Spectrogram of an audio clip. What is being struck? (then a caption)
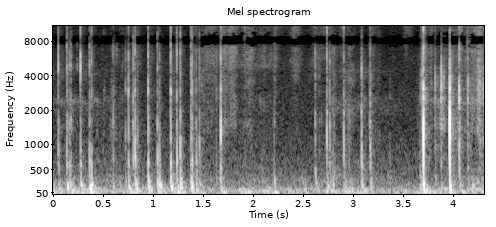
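Plastic lotion squeeze tube. A red plastic squeeze tube of body cream, about 8 oz and apparently full, is held in the hands and tapped and scratched with the fingernails. Quick, irregular dry clicks and scratchy rustles come at a fast pace, and two sharper, brighter taps stand out near the end. Each tap dies away almost at once.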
